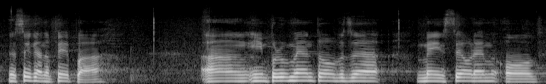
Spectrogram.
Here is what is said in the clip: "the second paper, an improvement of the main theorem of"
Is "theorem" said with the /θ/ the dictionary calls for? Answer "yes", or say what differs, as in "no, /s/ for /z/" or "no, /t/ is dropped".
no, /s/ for /θ/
